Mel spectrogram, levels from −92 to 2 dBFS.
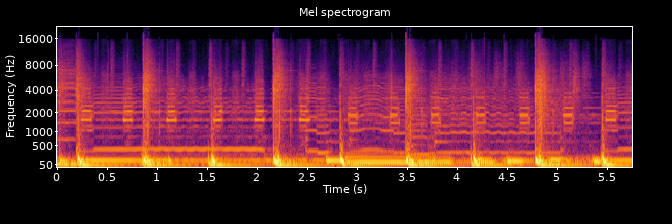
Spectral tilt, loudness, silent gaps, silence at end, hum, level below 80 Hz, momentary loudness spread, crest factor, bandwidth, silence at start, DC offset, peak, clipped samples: -5.5 dB/octave; -13 LUFS; none; 0 s; none; -18 dBFS; 7 LU; 12 dB; 14.5 kHz; 0 s; under 0.1%; 0 dBFS; 0.2%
